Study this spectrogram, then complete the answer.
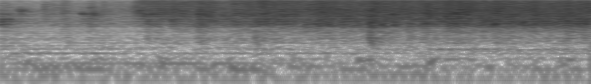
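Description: Rice and green chillies sizzle in hot oil on a high flame for jeera rice, a strong continuous frying hiss with faint stirring scrapes, close and without voices.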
